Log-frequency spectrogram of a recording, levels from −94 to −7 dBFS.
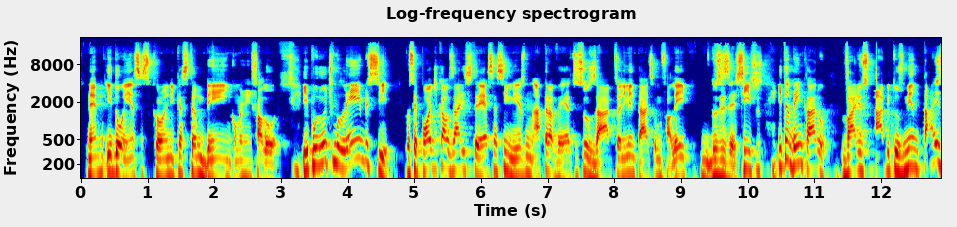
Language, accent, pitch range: Portuguese, Brazilian, 125-165 Hz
